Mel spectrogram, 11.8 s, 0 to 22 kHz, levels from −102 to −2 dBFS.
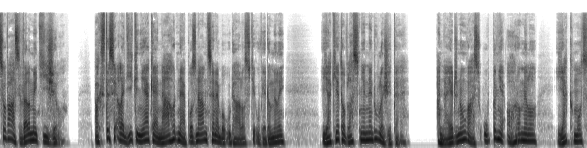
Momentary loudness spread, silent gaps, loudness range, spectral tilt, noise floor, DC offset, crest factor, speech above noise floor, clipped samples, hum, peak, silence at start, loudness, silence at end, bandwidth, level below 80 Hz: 8 LU; none; 3 LU; -4.5 dB/octave; -82 dBFS; under 0.1%; 16 dB; 66 dB; under 0.1%; none; -2 dBFS; 0 s; -16 LUFS; 0 s; 16.5 kHz; -38 dBFS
